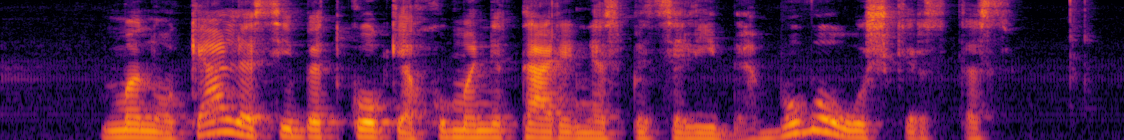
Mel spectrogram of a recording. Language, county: Lithuanian, Marijampolė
